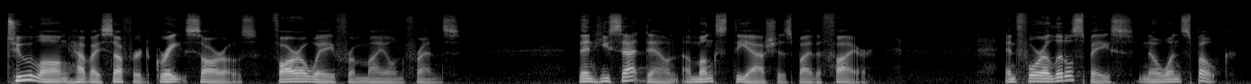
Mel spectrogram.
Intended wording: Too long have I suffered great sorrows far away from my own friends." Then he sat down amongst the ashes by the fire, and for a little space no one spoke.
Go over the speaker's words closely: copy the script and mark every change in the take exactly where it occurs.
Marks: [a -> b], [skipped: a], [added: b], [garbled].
Too long have I suffered great sorrows far away from my own friends." Then he sat down amongst the ashes by the fire, and for a little space no one spoke.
